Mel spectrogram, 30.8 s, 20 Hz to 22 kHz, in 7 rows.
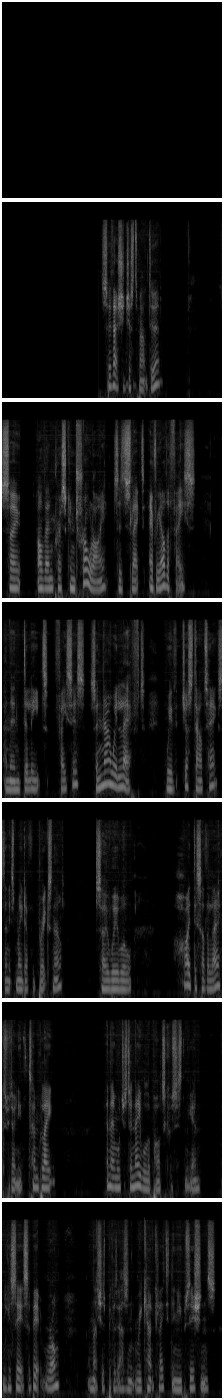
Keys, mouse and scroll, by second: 10.3 ctrl+i, 12.5 Delete, 17.0 Tab, 26.6 z.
